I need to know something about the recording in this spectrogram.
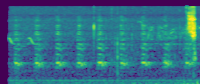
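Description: Chickens clucking faintly, short calls repeating about four to five times a second.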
